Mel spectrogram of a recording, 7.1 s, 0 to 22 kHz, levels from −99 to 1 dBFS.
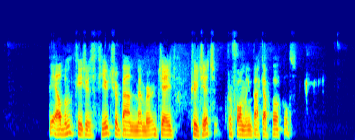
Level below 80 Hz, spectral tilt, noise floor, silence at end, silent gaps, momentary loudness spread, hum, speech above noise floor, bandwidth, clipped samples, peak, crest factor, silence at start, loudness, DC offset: -50 dBFS; -6 dB/octave; -88 dBFS; 1.25 s; none; 17 LU; none; 68 dB; 7.6 kHz; under 0.1%; -2 dBFS; 20 dB; 1 s; -21 LUFS; under 0.1%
